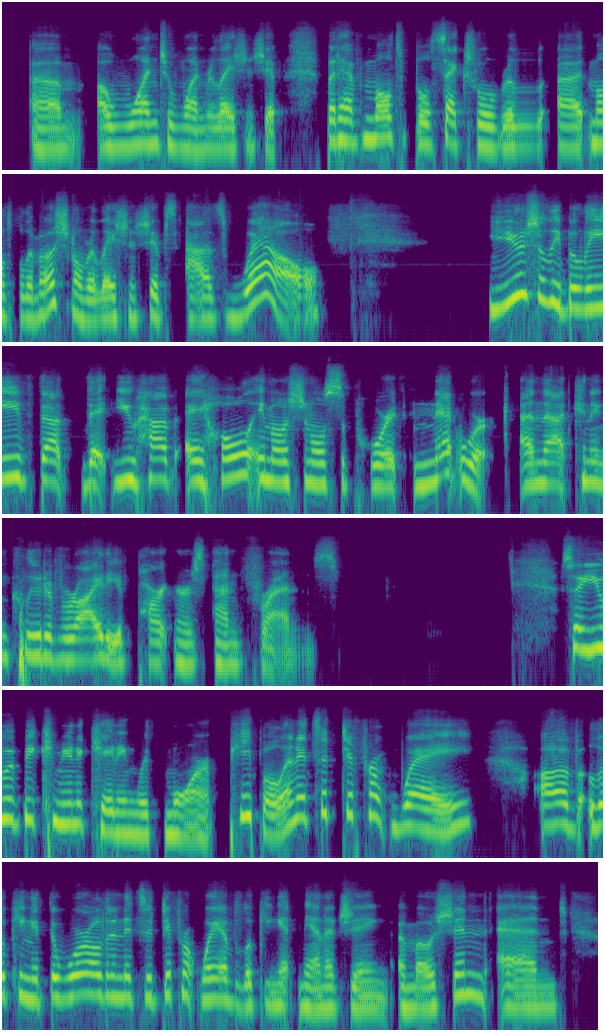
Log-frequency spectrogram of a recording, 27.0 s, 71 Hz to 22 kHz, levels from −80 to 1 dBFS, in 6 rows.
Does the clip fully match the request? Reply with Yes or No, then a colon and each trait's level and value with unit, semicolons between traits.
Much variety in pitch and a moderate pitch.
No: wide, 5.9 semitones; high, 210 Hz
